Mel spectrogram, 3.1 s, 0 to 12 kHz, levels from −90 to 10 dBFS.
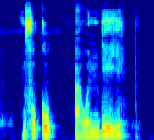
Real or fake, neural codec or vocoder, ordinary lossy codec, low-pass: real; none; AAC, 48 kbps; 10.8 kHz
